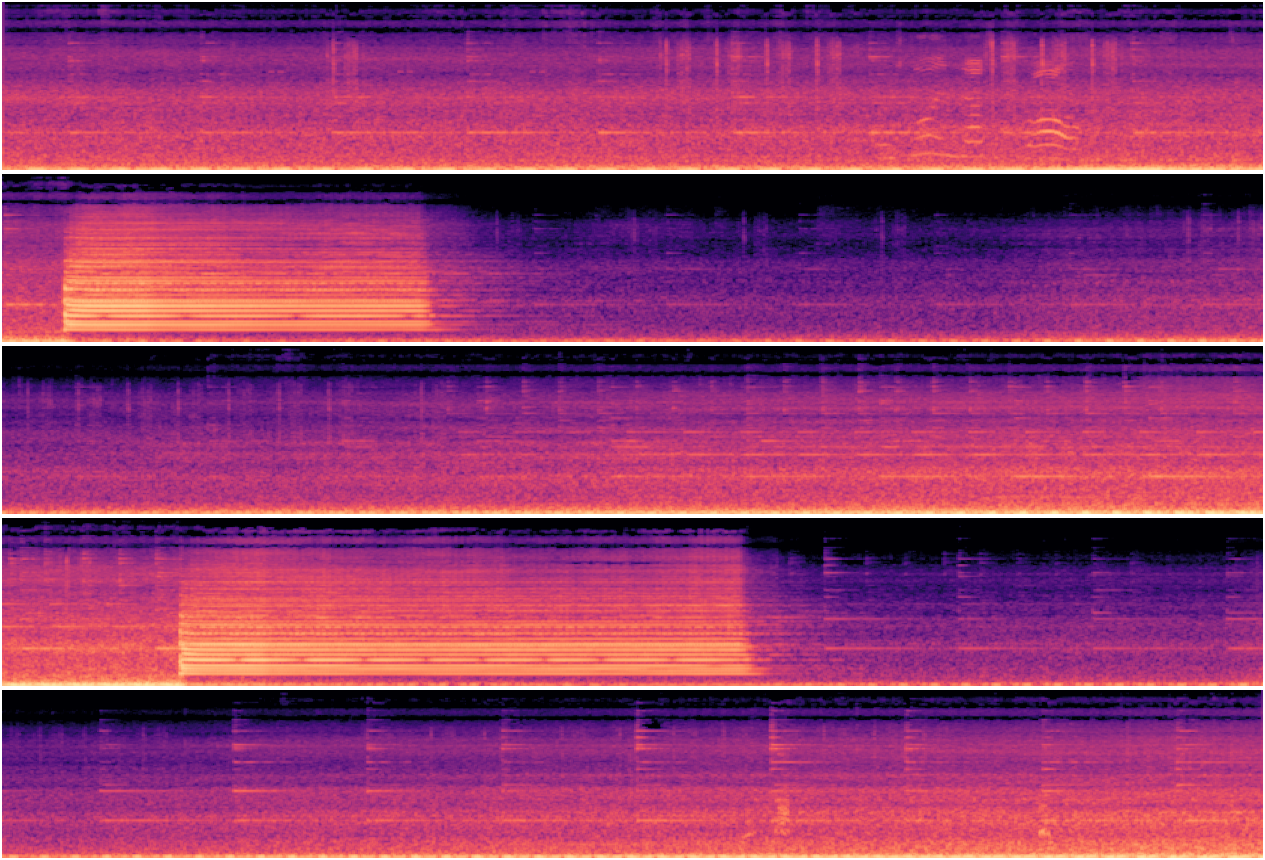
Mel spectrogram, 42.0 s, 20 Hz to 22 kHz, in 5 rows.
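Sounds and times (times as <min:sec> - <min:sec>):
freight train rumbling past: 0:00.0 - 0:42.0
locomotive air horn blast: 0:08.8 - 0:11.8, 0:26.4 - 0:30.6.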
